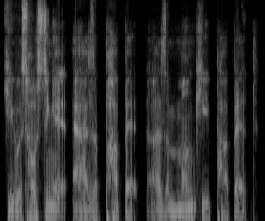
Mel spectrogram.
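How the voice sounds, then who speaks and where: A man giving casual, conversational interview answers, often pausing and correcting himself as he finds his words. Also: low voice, expressive, darkish tone, no echo, studio quality. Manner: hesitant phrasing, self-correcting, chatty. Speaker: podcast host appearing as interview guest.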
